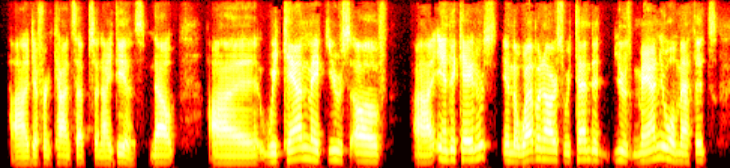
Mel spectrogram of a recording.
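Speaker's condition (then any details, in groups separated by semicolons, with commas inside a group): No condition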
